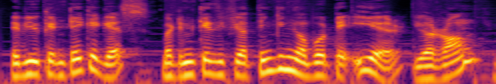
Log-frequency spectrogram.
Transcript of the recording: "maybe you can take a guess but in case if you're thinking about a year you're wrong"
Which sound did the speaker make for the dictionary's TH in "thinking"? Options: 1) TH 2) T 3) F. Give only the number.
2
